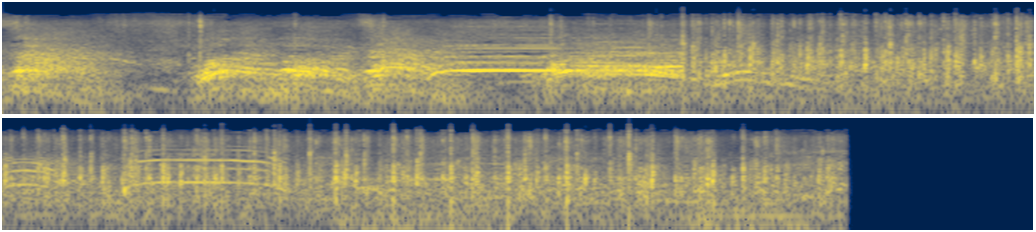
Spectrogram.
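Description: Crowd chanting 'one more time', then breaking into cheering and applause as the cloth comes off the statue, with one long shout about six seconds in. The sound cuts off suddenly near the end.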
